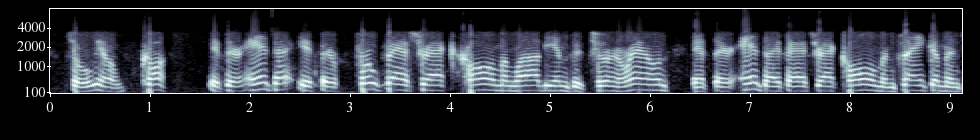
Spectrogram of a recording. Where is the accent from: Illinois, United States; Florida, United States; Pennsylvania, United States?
Illinois, United States; I'm originally from Illinois.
